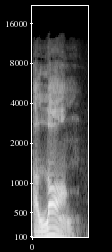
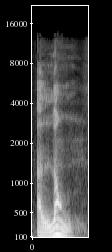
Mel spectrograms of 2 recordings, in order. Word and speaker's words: alone: 那句尾的 alone 好变成 along，要念成 alone，独自的，单独的 alone 啊。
